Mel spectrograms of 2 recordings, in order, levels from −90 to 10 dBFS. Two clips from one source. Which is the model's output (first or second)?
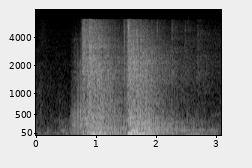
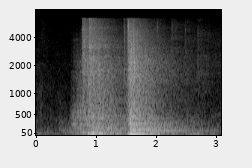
first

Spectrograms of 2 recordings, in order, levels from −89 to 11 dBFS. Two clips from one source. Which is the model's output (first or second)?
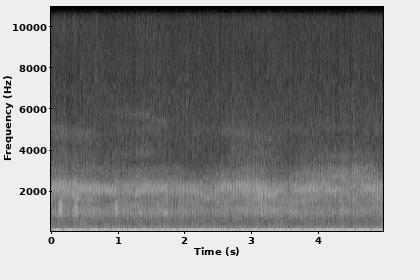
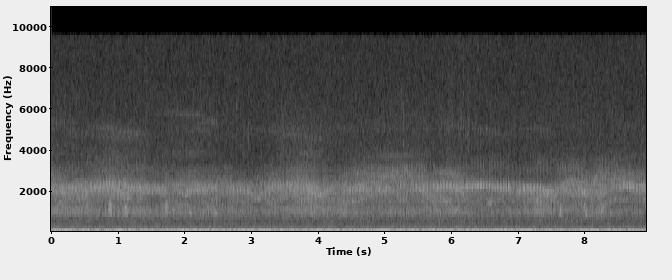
first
